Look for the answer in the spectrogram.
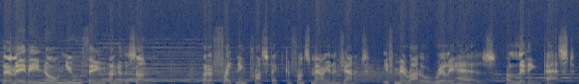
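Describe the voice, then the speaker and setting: A man hosting an old-time radio drama with scripted, measured, ominous suspense narration. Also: on the low side. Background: clear music.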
